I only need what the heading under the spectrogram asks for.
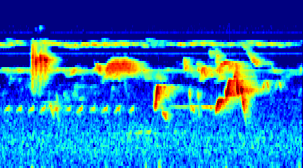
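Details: Brown-eared bulbul coming to eat fruit: shrill, harsh calls, a burst near the start, a drawn-out screech, then sharp rising notes, over faint chirps and a steady high hiss.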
